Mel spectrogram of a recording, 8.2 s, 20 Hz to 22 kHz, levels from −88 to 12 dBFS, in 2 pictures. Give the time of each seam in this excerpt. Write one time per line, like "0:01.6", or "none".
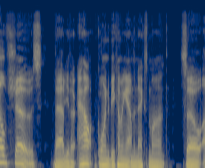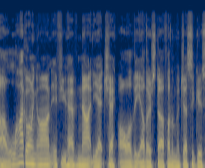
0:01.3
0:01.9
0:02.6
0:04.6
0:06.5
